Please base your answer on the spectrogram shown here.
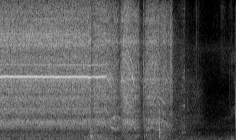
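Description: A drill whirs steadily while center-drilling a part for a Bandit Models Diamond Back, a sustained mechanical whine with a couple of sharp clicks partway through, then the motor winding down and going quiet near the end.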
